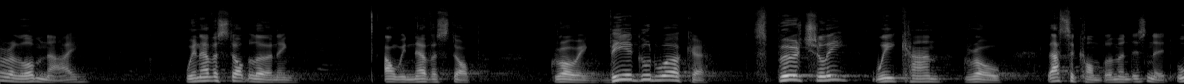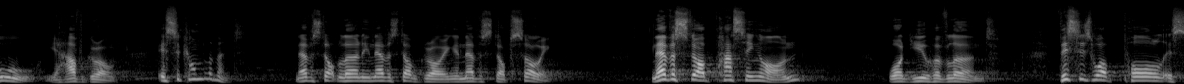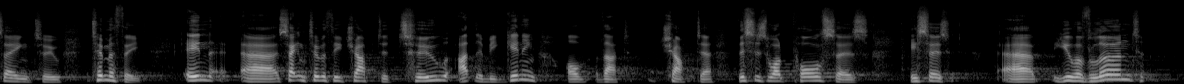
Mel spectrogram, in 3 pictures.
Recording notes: Recorded live at Life Church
